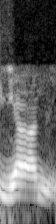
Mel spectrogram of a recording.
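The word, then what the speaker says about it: Jon: How come Jan's name is spelled J-O-N? Yeah, because when you're from that part of the world, J-O-N is Jan.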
